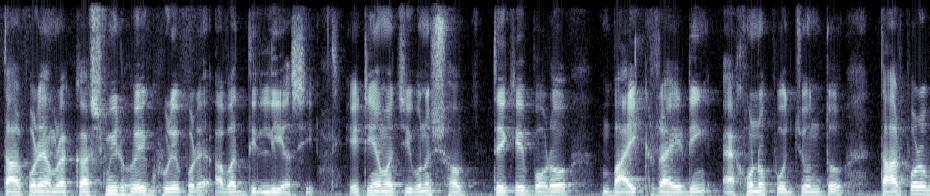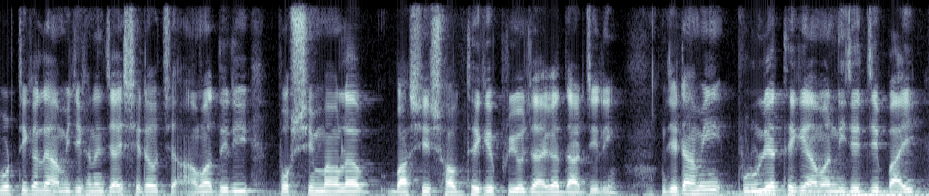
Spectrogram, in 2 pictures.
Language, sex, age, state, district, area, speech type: Bengali, male, 30-45, West Bengal, Purulia, urban, spontaneous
